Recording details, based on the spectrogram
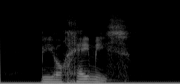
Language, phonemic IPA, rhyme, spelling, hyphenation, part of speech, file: Dutch, /ˌbi.oːˈxeː.mis/, -eːmis, biochemisch, bio‧che‧misch, adjective, Nl-biochemisch.ogg
- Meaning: biochemical (of or relating to biochemistry)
